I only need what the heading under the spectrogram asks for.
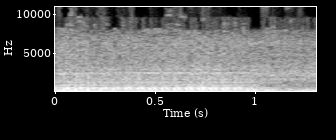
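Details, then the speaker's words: BMW E34 540i after fitting a replacement ZF transmission (the old one whined badly): smooth, quiet drivetrain rumble in gear with clutch out, no transmission whine and no exhaust leak; the gearbox sounds healthy and all gears engage. "yes no no noise oh my gosh i am so so happy right now let's see if we got all the gears yup that's all of them"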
